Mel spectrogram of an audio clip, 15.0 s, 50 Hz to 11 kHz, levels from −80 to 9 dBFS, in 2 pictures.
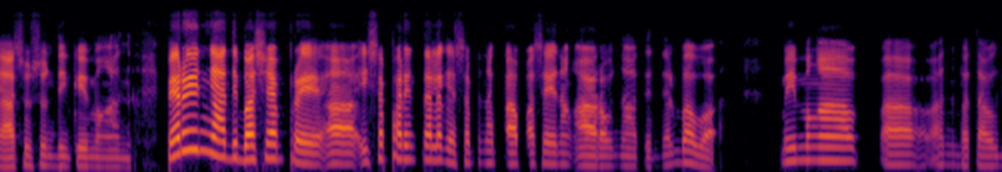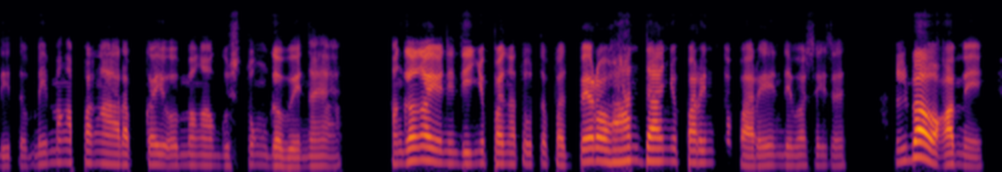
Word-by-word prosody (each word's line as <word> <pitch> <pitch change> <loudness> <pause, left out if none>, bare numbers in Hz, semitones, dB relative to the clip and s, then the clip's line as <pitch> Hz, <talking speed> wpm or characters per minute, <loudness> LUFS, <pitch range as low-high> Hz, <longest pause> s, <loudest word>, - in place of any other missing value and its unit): susundin 140 -1 -8
ko 135 - -1
yung 130 - -14
mga 125 0 -10
ano. - - -19 0.2
Pero 300 +6 +9
'yon 370 -4 +4
nga 275 - +11
'di 250 - -2
ba 225 0 +8
siyempre, 195 -9 +4
ah, 165 0 +1
isa 240 +6 -3
pa 235 0 -1
rin 230 - -5
talaga 225 -2 0
sa 175 - -9
nagpapasaya 170 -2 -4
ng 165 - -9
araw 140 -1 -1
natin 135 -2 -13
halimbawa, 165 -1 -7 0.5
may 200 +2 -4
mga, 215 -1 -1 0.2
ah, 155 -1 -4 0.2
ano 155 0 -17
ba 145 - -11
tawag 140 0 -11
dito 135 0 -17
may 165 +3 -14
mga 185 0 -11
pangarap 165 -3 -7
kayo 155 -2 -7
o - - -22
mga 150 -1 -9
gustong 150 +1 -13
gawin 130 -2 -5
na 140 -1 -8 0.4
hanggang 195 +5 +2
ngayon 190 -4 +5
hindi 165 - -2
niyo - - -10
pa 170 - 0
natutupad 165 -2 -10
pero 200 0 +3
handa 205 +1 0
niyo 200 -1 -13
pa 185 -1 -3
rin 185 - -18
tuparin 150 -4 -7
'di 145 - -11
ba, 150 - -11
sa 145 - -16
isa. 145 0 -14 0.4
Halimbawa 245 +5 +6
kami, 140 -5 -5
165 Hz, 225 wpm, -22 LUFS, 145-200 Hz, 0.5 s, nga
